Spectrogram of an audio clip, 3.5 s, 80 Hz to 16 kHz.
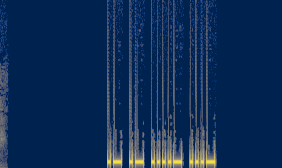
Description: Morse code, heard as a keyed tone, about 34 wpm, 700 Hz. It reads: AA4V
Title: Call Signs Repeated 2x - 35wpm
